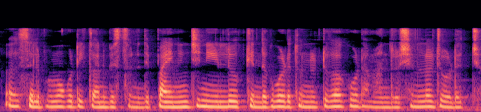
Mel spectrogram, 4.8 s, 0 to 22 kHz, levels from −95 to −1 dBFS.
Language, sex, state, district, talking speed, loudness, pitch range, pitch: Telugu, female, Andhra Pradesh, Krishna, 150 wpm, -16 LUFS, 185-200 Hz, 195 Hz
